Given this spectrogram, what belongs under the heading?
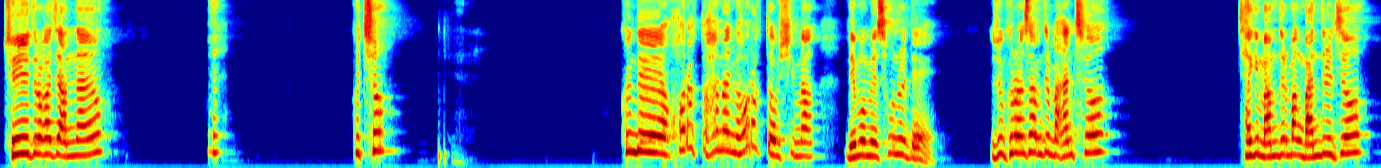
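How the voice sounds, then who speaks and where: High-pitched and unhurried, with long pauses, this pastor's wife is leading a healing meeting. In her sermon she addresses the congregation directly, repeating rhetorical questions to press them and calling for repentance.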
